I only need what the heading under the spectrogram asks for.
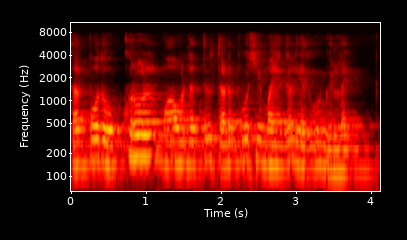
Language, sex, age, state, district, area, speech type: Tamil, male, 60+, Tamil Nadu, Tiruppur, rural, read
